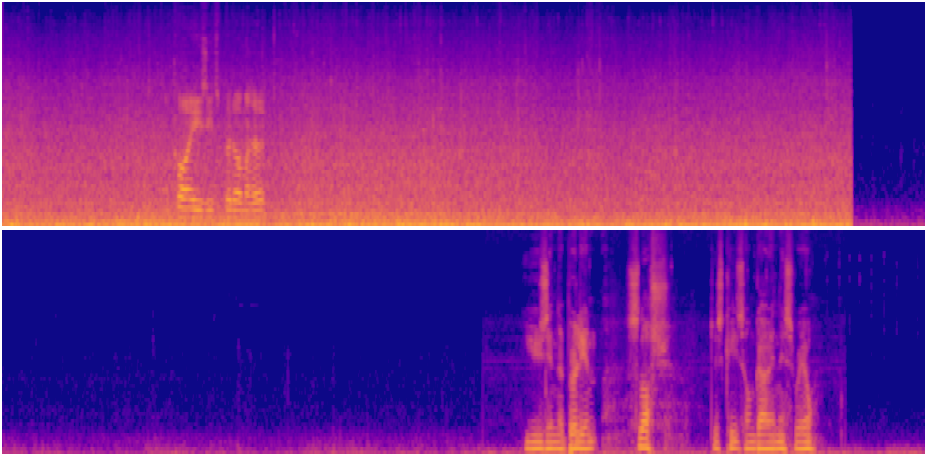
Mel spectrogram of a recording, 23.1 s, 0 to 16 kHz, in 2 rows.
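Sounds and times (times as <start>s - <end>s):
wind buffeting microphone: 0.0s - 10.6s.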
